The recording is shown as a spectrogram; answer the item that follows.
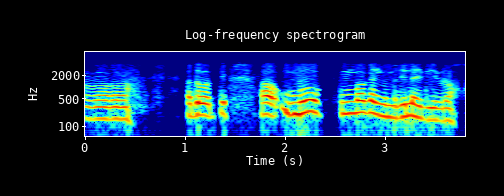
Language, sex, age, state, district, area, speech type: Manipuri, male, 45-60, Manipur, Churachandpur, rural, conversation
